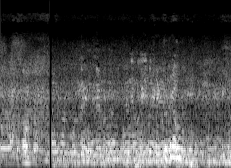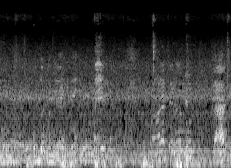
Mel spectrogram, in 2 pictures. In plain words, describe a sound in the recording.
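A man speaks calmly to people nearby.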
